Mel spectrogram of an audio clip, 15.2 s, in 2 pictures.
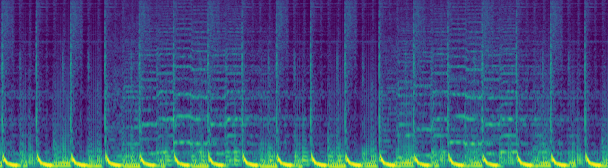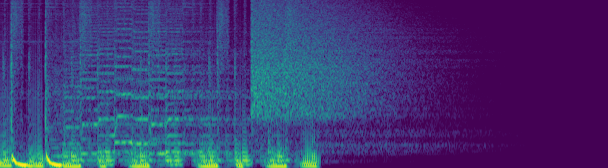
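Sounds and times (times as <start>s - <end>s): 
complete music mix at 140 BPM in D minor: 0.0s - 13.5s.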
